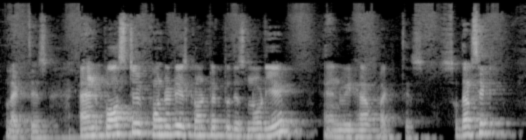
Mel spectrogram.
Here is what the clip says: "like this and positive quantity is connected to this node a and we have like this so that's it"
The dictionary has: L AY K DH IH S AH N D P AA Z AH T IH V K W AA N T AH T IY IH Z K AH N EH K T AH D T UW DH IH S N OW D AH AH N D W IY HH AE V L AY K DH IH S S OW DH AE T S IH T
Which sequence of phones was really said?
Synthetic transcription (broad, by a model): L AY K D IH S AH N D P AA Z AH T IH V K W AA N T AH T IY IH Z K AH UH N T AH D T UW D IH S N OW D AH AH N D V IY HH AE V L AY K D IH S S OW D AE T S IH T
